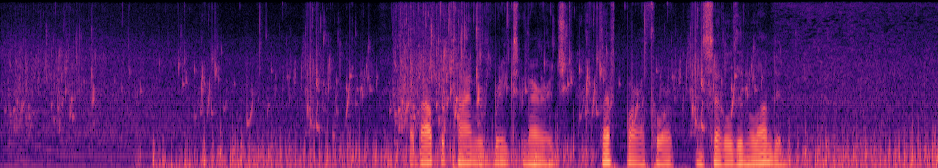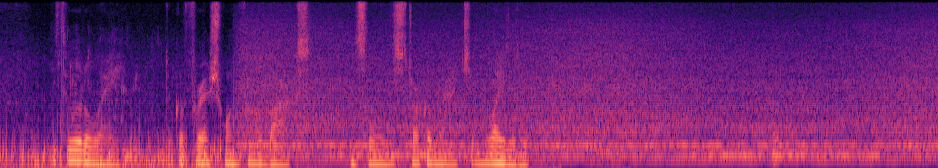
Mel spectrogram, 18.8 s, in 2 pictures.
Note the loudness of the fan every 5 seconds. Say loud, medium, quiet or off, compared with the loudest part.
medium, medium, loud, loud.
